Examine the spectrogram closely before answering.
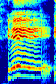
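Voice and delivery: amused disbelief, laughing; laughing hey. Real, not acted. Reacting to God's answer.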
